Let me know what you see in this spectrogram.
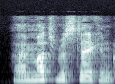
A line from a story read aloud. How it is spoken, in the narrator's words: cried he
